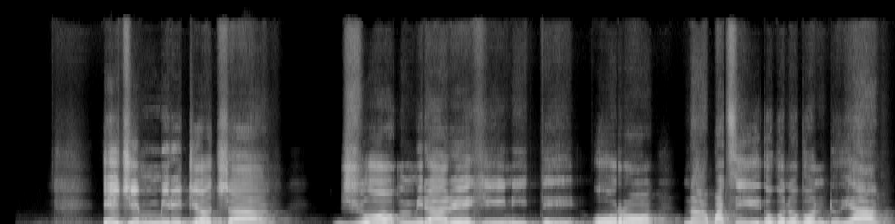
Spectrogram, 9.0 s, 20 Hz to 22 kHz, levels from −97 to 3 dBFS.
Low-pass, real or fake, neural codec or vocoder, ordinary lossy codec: none; fake; autoencoder, 48 kHz, 128 numbers a frame, DAC-VAE, trained on Japanese speech; none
